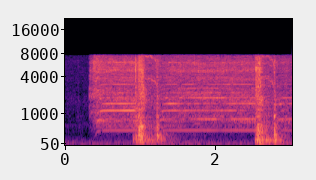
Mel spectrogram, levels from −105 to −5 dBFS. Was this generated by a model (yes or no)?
no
